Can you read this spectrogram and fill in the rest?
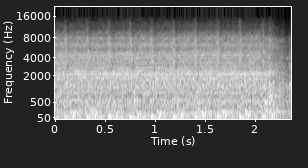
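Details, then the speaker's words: Old Troy-Bilt Bronco riding mower that had sat for a long time, with a new battery: a steady rapid chugging of the starter with no firing; it cranks but won't start. Fuel reaches the carburetor, and no spark is suspected. "My dad put a battery in it, but it won't start up. It'll just crank, and nothing."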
